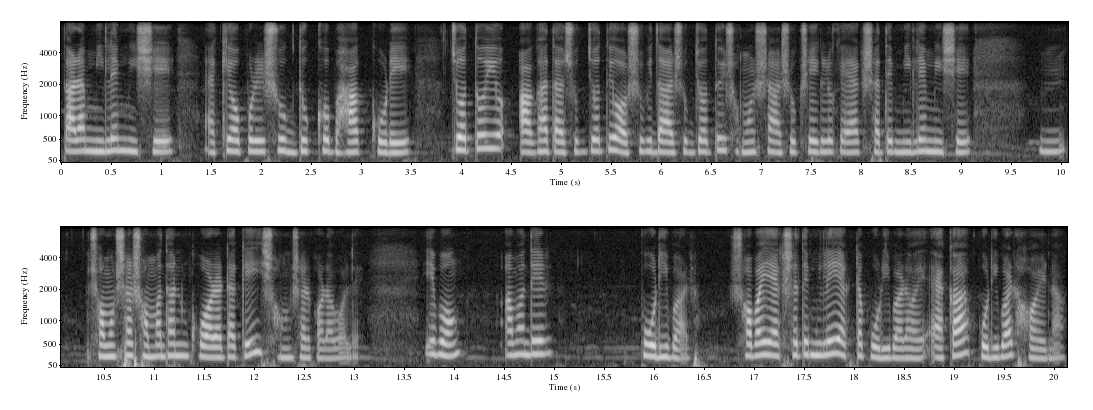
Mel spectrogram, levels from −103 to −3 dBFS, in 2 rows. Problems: none marked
